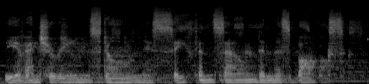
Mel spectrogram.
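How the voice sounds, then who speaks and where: A low, smooth powerful patriarch in a game drama, formal and fastidious, with quiet menace. He questions in measured, commanding phrases over clear music, with a long reverberant tail on his voice. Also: completely flat delivery. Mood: interrogating. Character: composed, menacing, fastidious male head of a powerful family. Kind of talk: dramatic video game voice acting.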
